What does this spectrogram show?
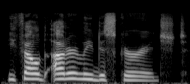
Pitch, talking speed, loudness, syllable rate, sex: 220 Hz, 125 wpm, -18 LUFS, 5.2 syllables/s, female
